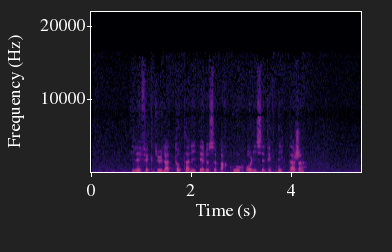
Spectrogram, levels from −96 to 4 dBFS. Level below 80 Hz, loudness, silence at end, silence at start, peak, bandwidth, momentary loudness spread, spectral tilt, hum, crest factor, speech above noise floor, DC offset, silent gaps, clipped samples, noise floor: -72 dBFS; -49 LUFS; 0.05 s; 0.05 s; -28 dBFS; 16.5 kHz; 23 LU; -4.5 dB/octave; none; 22 dB; 23 dB; under 0.1%; none; under 0.1%; -72 dBFS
